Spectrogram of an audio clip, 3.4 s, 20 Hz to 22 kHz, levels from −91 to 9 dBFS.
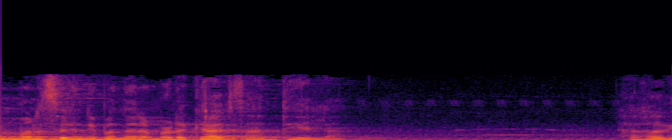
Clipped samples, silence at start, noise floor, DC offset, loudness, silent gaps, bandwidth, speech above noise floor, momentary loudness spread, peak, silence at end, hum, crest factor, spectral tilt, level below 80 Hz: under 0.1%; 0 s; -54 dBFS; 0.4%; -27 LUFS; none; 10.5 kHz; 28 dB; 17 LU; -10 dBFS; 0 s; none; 18 dB; -7 dB/octave; -70 dBFS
